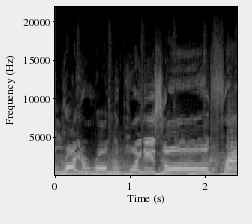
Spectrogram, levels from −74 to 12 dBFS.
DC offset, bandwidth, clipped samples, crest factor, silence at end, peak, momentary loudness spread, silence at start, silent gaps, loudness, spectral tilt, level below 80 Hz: under 0.1%; 17.5 kHz; under 0.1%; 14 dB; 0 s; -2 dBFS; 3 LU; 0 s; none; -18 LUFS; -5 dB/octave; -26 dBFS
